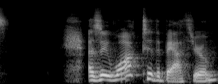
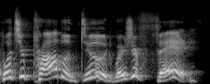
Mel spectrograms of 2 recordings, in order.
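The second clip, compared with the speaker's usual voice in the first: exasperated; 5 semitones higher than usual. Retold or imitated. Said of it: "He wasn't like".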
